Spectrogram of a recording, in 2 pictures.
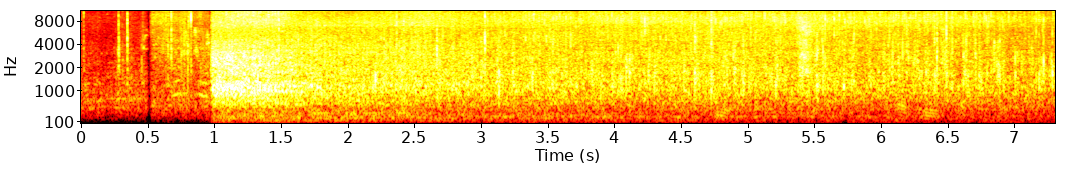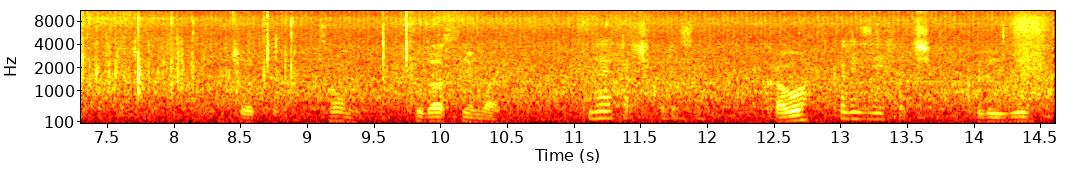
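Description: Road traffic rushes past steadily nearby.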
